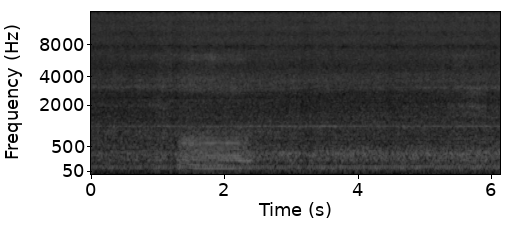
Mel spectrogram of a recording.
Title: Reese's having a dream and muffin snoring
